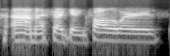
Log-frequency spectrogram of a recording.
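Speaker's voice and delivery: ordinary delivery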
